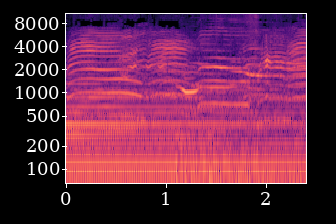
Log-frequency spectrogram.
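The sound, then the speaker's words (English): A drawn-out, wavering meow, a human voice shouting "Meow" in imitation of a cat, rises and bends over a steady, sustained musical backing at moderate loudness. “somebody shouted, "Meow."”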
